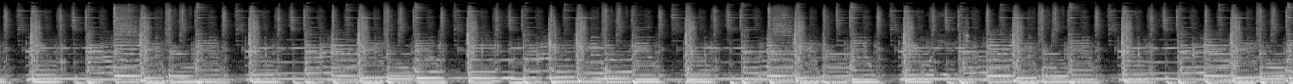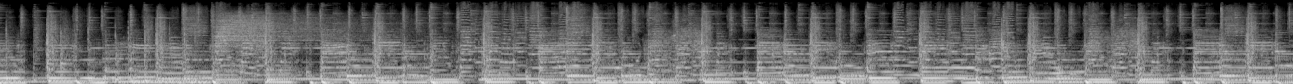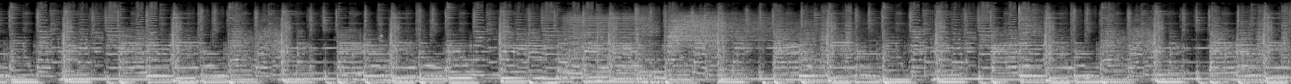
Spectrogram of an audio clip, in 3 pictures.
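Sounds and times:
funky groove background music: 0.0 - 38.7.

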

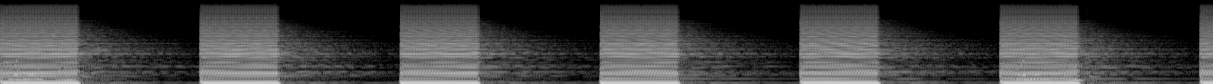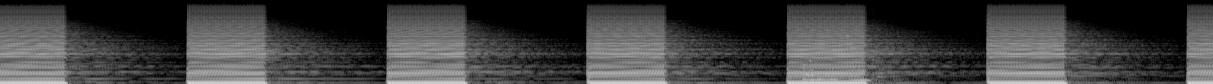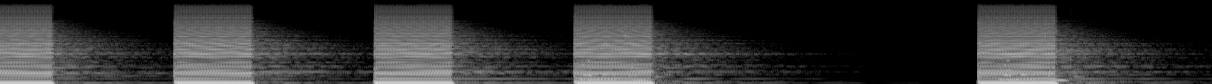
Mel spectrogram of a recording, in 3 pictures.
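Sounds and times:
alarm siren: 0.0 - 1.2, 2.0 - 3.1, 4.0 - 5.0, 6.0 - 7.4, 8.0 - 9.4, 10.0 - 11.2, 12.0 - 13.4, 14.0 - 15.2, 16.0 - 19.3, 20.0 - 21.2, 22.0 - 23.2, 24.0 - 25.1, 26.0 - 27.2, 28.0 - 29.2, 30.0 - 31.3, 34.0 - 36.1.

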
